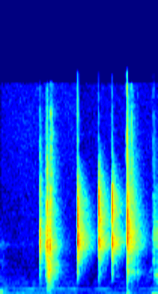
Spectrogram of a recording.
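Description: Tarot cards being handled by hand on a tabletop: a quick run of about half a dozen light, sharp taps and clicks as fingers and card edges strike the cards and the table.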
